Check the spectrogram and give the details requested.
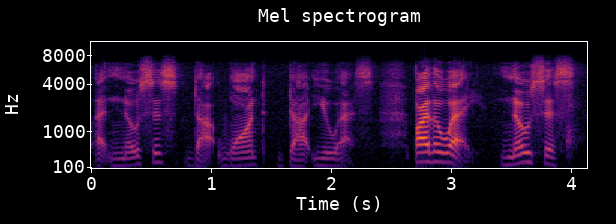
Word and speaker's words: Gnosis: By the way, Nosis, the G is silent. It's a Greek word, and it's a Greek word for specialized knowledge, which is why I picked it for this project.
